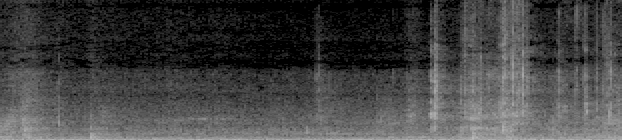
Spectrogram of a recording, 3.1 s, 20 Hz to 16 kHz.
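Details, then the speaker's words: BMW F10 535i with the key in a pocket near the car: the comfort access door lock actuator clicks repeatedly with no input and stops when walking away; owner suspects the rear passenger door handle, no hot spot felt. "so you see i didn't do anything you can hear the clicking and as soon as you back away it stops"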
